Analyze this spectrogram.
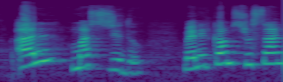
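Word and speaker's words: المسجد: Okay, so here no tashdeed sign, and lam here, lam is not silent. Lam is pronounced. So I will say, will I say masjidu? No. I will say al-masjidu.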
